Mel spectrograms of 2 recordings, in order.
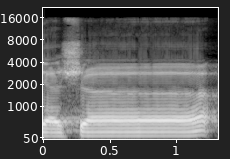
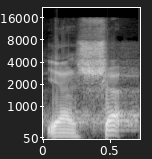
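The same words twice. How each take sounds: First: The final vowel is long and drawn out. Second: The final vowel is short, not drawn out. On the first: The speaker calls it wrong. "Biasanya kan may yasha, bukan" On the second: The speaker calls it right. "Yasha begitu aja ya. Bukan yashanya itu panjang"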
